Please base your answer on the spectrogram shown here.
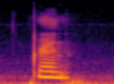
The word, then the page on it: grin: American English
